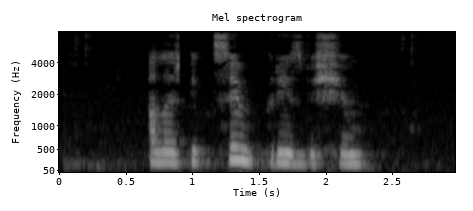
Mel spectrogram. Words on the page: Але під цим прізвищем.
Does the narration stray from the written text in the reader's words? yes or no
no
